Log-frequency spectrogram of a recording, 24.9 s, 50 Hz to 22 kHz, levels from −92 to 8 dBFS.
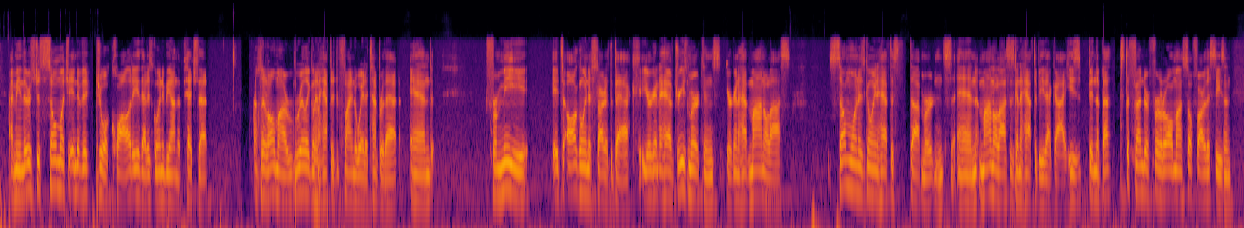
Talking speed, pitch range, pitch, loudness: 190 wpm, 105-125 Hz, 115 Hz, -20 LUFS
